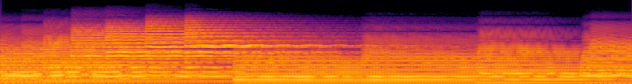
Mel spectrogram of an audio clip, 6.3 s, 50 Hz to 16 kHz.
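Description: FB-3200 software synthesizer, an emulation of the 1978 Korg PS-3200 polyphonic synth, playing its "Dreamscape" pad patch: held, sustained chords that change about two seconds in and again near the end.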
